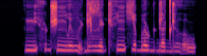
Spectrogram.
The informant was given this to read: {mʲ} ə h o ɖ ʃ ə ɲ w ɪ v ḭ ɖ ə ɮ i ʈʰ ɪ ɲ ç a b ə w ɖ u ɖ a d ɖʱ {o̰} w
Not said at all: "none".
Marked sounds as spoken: mʲ, o̰

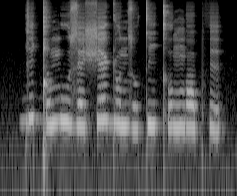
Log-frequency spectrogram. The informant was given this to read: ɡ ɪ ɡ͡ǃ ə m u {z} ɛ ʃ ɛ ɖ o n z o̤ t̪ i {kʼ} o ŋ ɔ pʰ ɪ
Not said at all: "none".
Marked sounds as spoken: z, kʼ

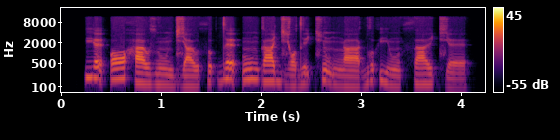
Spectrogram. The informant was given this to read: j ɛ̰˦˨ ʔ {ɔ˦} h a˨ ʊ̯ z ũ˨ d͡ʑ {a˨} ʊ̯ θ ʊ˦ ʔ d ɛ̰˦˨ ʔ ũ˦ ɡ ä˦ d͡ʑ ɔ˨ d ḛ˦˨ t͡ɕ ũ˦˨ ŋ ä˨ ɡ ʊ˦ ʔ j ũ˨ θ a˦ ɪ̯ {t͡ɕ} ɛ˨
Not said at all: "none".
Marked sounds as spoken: ɔ˦, a˨, t͡ɕ

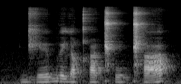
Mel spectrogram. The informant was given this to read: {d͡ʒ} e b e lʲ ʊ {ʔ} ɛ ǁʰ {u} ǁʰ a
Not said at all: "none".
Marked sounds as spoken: d͡ʒ, qʰ, u

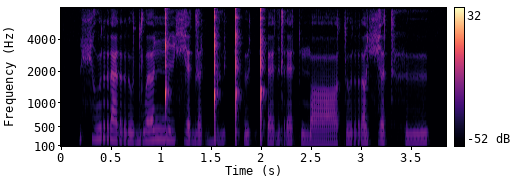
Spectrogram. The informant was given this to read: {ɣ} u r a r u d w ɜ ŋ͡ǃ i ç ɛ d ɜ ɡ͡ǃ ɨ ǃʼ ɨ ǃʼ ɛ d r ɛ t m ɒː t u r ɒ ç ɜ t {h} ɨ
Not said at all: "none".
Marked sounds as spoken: ç, h

